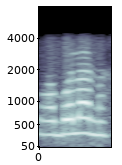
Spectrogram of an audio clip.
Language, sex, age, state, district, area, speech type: Marathi, female, 18-30, Maharashtra, Hingoli, urban, conversation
